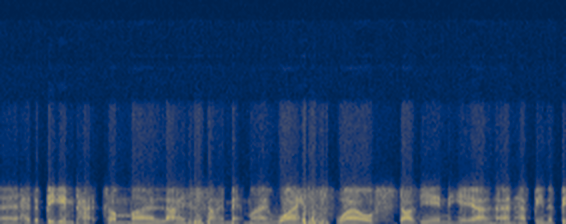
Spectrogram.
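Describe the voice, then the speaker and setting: The speaker is a man talking at a moderate pace. His pitch varies in an ordinary way. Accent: English. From England, London. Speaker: university recruitment director. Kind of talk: presentation. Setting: video call.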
